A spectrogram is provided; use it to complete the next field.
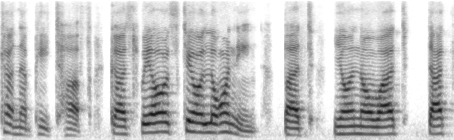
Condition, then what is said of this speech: Cerebral palsy. It affects your balance, your speech and coordination.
